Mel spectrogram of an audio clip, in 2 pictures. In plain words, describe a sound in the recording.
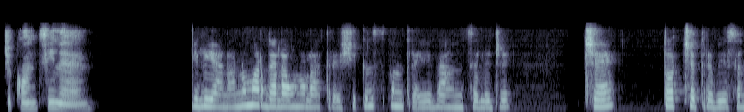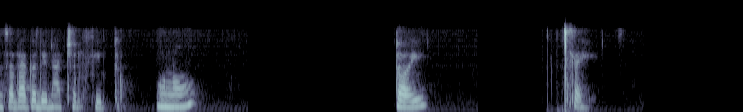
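A woman speaks calmly and softly over an online call.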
